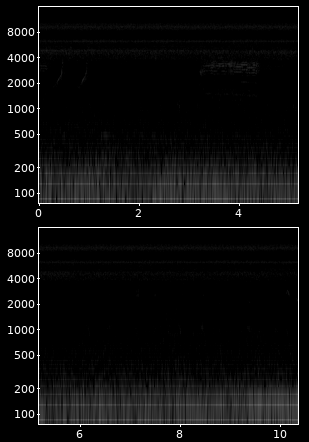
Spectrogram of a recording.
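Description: An engine idles with a steady low rumble close by.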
